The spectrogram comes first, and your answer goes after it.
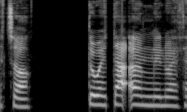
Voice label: "yng", Welsh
